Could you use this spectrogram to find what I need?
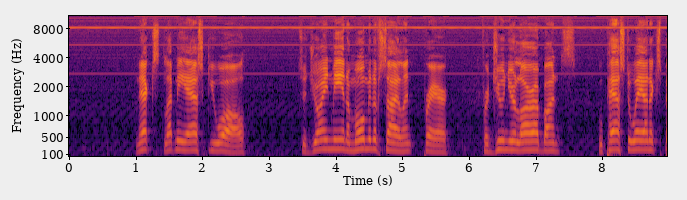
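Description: An elderly man speaks calmly through a microphone and loudspeakers outdoors.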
